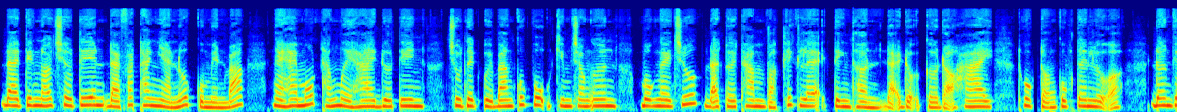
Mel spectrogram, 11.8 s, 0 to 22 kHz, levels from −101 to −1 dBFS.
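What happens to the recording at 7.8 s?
Right after "trước đã tới thăm" the call hits a short run of packet loss. From 7.67 to 7.77 s (about 60 ms) you get a lost packet rebuilt from error correction. The decoder plays the low-bitrate backup copy carried in the next packet, so there's no gap, but that stretch sounds rougher and noisier. The length fits about three lost packets.

Then, between 7.79 and 7.83 s, a short concealed packet loss. About 20 ms never arrived, and there was no backup copy, so the receiver extended the preceding sound to fill the hole and blended back in. You hear a brief smear or wobble there.

From 7.83 to 7.89 s it goes back to error-correction copies for another 40 ms, again a bit grainy, before clean audio resumes at "lệ tinh thần đại".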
